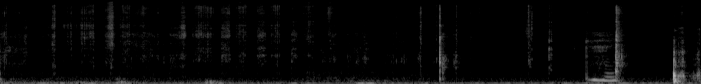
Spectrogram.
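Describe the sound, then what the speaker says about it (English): Scissors snip through crochet kit material from a Dollar Tree craft set in a few quick, sharp cuts close by, spaced irregularly under soft rustling and a voice talking. "Just doing a quick cut."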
